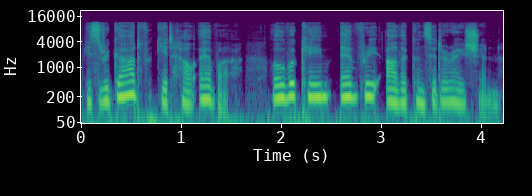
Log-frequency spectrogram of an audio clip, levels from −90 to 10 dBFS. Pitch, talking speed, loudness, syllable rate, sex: 170 Hz, 130 wpm, -19 LUFS, 5.9 syllables/s, male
